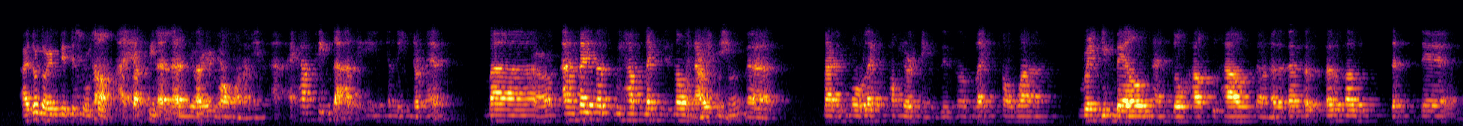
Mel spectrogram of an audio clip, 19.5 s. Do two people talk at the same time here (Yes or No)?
Yes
